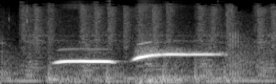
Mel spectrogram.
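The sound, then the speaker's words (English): A person whistles a birdlike call in imitation of a cardinal: a steady clear note, then a second note that slides upward and holds, fairly loud with no talking. “You want the whistle route because isn't that what a cardinal does?”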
